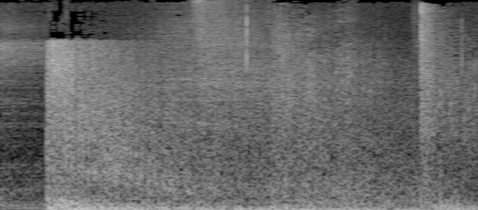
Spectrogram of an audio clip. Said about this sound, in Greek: λίγο πριν την έκρηξη του ηφαιστείου της νήσου.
